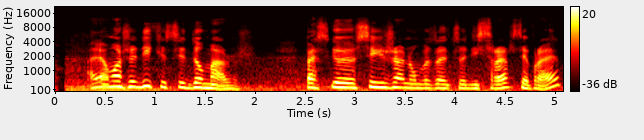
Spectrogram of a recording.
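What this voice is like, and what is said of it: Old-fashioned regional French accent. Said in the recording (French): “vous avez un bel accent ... un accent comme ça, je le reconnais direct. Toutes les copines de ma grand-mère parlaient comme ça ... je suis de France, oui. Mais dans la Mayenne”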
